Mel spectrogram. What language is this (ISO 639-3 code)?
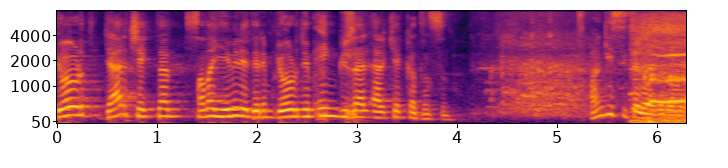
tur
